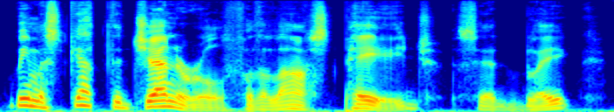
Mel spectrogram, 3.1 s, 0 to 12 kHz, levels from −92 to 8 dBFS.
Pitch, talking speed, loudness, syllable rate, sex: 110 Hz, 215 wpm, -21 LUFS, 5.2 syllables/s, male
